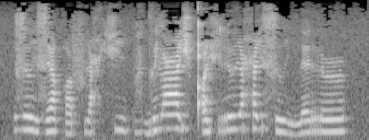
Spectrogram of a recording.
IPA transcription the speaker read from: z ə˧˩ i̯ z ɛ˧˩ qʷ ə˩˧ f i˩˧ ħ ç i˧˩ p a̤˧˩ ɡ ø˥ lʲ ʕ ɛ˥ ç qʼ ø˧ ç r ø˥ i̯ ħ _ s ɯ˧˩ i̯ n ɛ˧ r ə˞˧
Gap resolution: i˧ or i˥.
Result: i˥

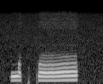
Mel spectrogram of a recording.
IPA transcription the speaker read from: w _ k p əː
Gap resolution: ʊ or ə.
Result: ə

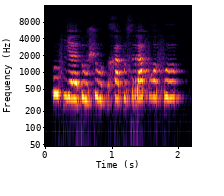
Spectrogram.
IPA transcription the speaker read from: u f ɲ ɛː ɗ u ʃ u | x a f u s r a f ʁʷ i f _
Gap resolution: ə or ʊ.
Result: ʊ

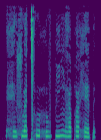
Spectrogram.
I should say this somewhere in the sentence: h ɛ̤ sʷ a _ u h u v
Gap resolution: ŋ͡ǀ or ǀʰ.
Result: ǀʰ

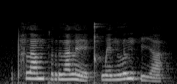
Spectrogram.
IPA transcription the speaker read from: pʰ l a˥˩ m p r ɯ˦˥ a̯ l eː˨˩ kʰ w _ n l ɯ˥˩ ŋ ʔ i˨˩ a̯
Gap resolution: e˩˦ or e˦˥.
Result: e˦˥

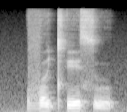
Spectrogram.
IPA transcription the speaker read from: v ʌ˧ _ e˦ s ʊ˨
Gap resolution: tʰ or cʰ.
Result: cʰ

